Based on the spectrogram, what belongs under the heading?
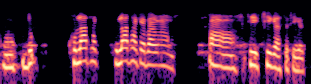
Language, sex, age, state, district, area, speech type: Assamese, female, 30-45, Assam, Dhemaji, rural, conversation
